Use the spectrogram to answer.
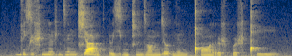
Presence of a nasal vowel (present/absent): present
